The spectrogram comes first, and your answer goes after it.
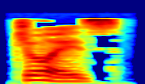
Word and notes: joys: British English

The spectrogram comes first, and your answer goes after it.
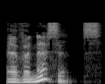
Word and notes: evanescence: British English

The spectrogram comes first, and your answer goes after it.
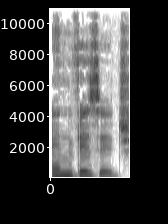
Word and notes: envisage: American English

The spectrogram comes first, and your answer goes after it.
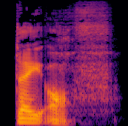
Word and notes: day off: British English

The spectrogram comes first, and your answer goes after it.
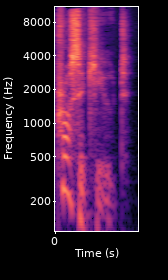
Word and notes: prosecute: British English

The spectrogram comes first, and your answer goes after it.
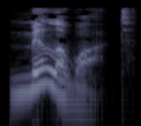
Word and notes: milliwatt: British English

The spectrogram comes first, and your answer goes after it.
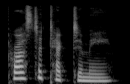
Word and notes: prostatectomy: American English

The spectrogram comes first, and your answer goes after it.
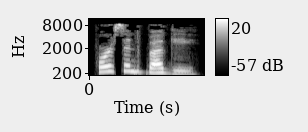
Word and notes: horse and buggy: British English

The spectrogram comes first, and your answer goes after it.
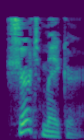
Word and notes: shirtmaker: British English

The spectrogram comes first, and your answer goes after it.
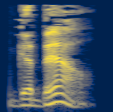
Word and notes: gabelle: British English

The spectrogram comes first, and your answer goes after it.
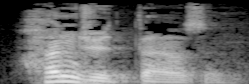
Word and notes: hundred thousand: American English

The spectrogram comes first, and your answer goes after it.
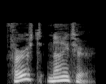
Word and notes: first-nighter: British English

